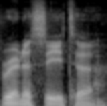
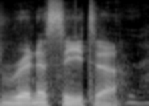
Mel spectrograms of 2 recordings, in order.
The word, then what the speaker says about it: Rinascita: Oh, so I have been saying it correctly. It is just Rinascita.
